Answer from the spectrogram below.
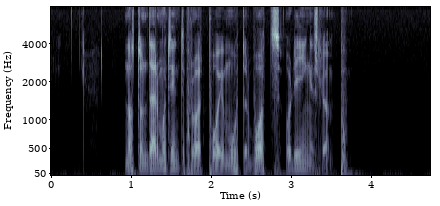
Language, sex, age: Swedish, male, 25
